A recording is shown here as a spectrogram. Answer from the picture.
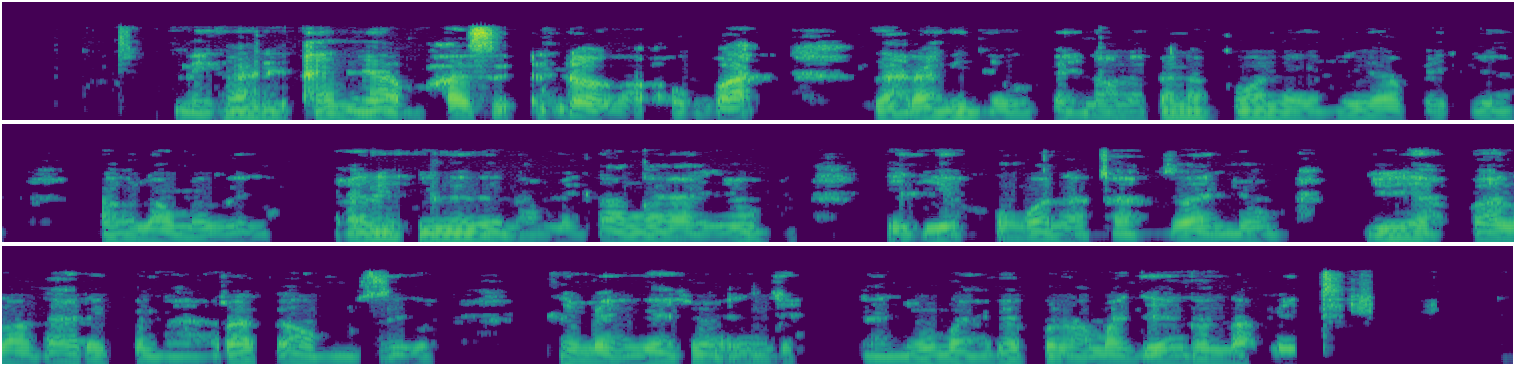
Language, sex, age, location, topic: Swahili, male, 25-35, Nakuru, finance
